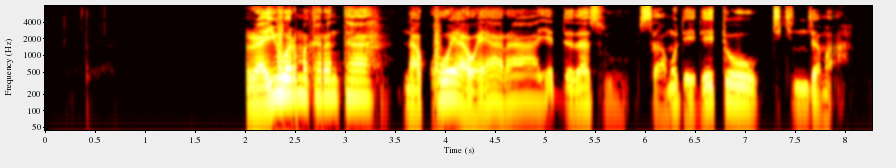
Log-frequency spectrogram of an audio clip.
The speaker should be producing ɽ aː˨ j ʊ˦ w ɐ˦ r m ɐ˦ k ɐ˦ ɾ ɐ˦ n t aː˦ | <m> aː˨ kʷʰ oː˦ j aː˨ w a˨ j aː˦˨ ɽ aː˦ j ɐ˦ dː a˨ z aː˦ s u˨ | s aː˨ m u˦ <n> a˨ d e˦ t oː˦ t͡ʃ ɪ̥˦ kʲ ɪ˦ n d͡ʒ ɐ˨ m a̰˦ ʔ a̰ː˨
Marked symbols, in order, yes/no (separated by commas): no, no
